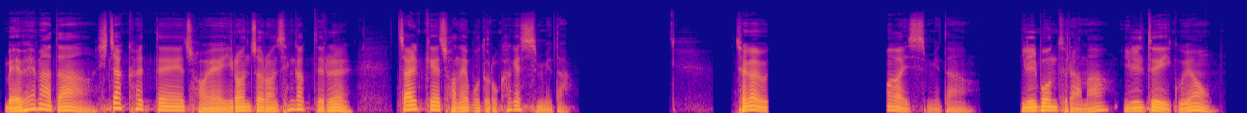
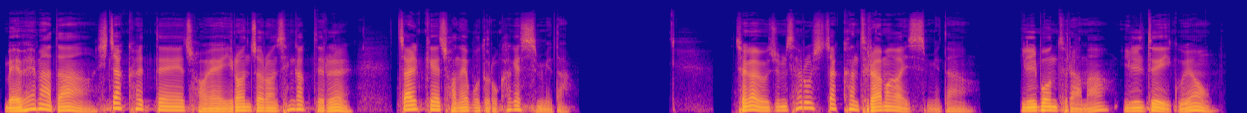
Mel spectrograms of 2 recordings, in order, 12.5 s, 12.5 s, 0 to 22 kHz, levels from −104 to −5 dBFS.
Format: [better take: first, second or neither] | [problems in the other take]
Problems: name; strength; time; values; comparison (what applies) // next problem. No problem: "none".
second | audio cutting out; at 7.5 s for 1 s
